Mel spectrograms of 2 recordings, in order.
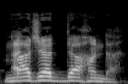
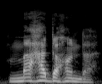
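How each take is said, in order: First: The j sounds like an English j. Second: The j sounds like an h. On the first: The speaker calls it wrong. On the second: The speaker calls it right.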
